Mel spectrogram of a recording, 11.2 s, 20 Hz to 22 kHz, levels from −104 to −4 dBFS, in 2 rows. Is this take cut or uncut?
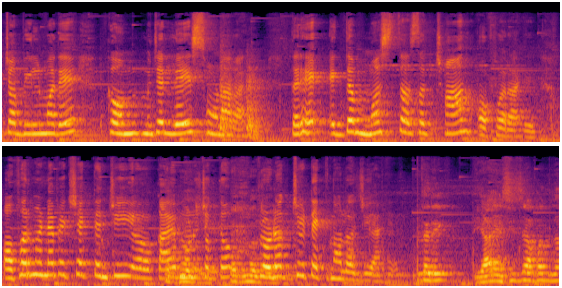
uncut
